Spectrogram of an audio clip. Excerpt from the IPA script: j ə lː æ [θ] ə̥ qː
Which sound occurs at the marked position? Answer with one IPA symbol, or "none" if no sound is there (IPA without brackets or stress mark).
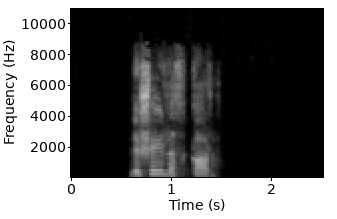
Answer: θ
